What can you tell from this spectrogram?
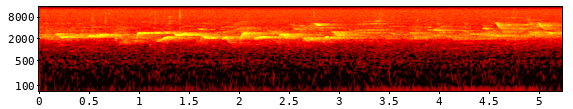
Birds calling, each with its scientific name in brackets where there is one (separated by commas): Red-billed Leiothrix (Leiothrix lutea), Iiwi (Drepanis coccinea), Apapane (Himatione sanguinea)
